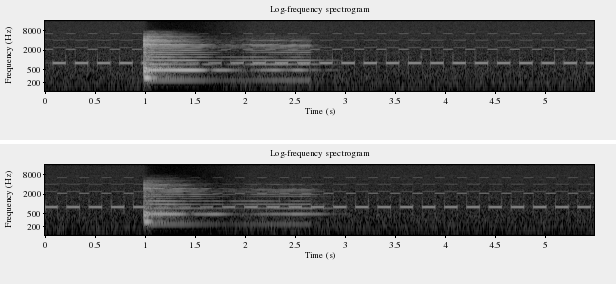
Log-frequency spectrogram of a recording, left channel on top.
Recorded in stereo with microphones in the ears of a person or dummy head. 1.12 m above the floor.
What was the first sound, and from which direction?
A violin, 25° left (ahead or behind).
